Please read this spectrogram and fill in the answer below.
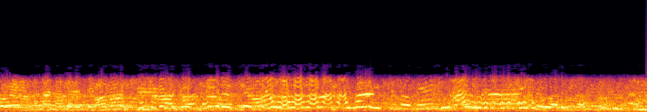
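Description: Dense crowd of people talking close by, with many voices chattering over one another without a break.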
